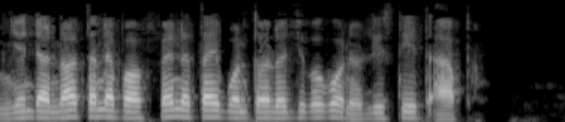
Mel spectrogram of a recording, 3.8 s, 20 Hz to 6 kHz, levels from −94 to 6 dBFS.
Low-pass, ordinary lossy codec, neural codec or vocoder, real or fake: 5.4 kHz; MP3, 24 kbps; codec, 16 kHz, 8 kbps, FreqCodec, larger model; fake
